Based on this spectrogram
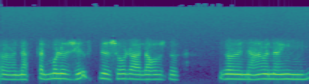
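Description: A woman speaks at a very slow pace in a medium pitch. Her tone is dark and mellow, and the sound is dry and close, with no echo. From Quebec, Côte-de-Beaupré near Quebec City. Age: 60s. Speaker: interviewee with visual impairment. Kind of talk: interview.

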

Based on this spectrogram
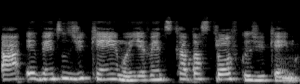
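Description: A woman's high-pitched voice moves with ordinary pitch variation. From Goiás interior, Brazil. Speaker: biologist. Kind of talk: casual chat.

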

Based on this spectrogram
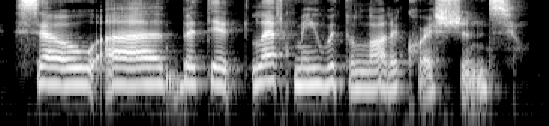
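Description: In an American accent, a woman speaks very slowly at a medium pitch with vocal fry. The recording is very clean, with a silent background. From Texas. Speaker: interviewee sharing family story. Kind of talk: testimony.

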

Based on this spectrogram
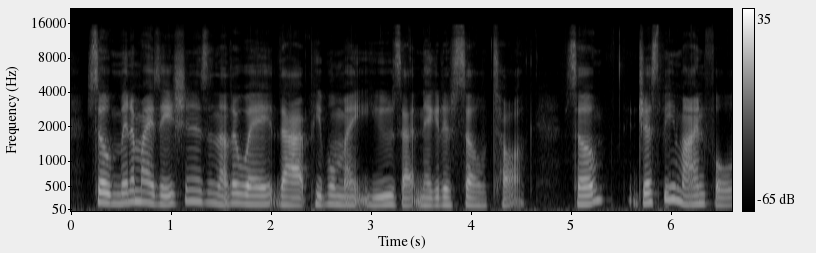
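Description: On a very clean recording with a silent background, a woman with a fairly low pitch uses an ordinary speaking voice at a moderate pace with ordinary pitch variation. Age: 20s. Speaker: podcast host, counselor in training. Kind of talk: solo podcast monologue on mental health. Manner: casual, conversational.

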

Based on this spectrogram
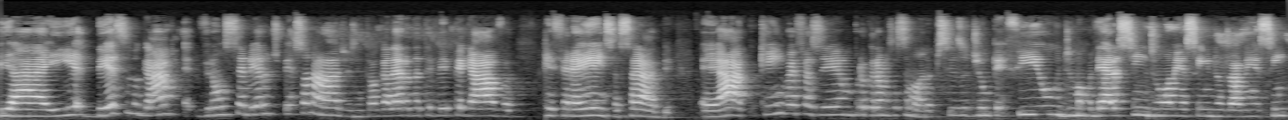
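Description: A woman's fairly high voice at a moderate pace, fairly even in intonation, with big swings in loudness. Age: 40s. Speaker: meditation teacher. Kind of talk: casual chat. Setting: live stream. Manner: talkative.

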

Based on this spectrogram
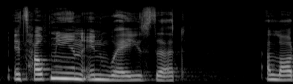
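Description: A plain, everyday voice from a woman, fairly even in intonation, at a moderate pace, on a very clean recording with a silent background. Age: 20s. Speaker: singer-songwriter and producer. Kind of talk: casual chat.

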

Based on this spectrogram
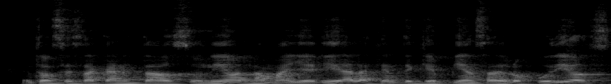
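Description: This man speaks at a fairly high pitch. His intonation is fairly even. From Chile and Israel. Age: 30s. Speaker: podcast guest, former soldier. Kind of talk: casual chat. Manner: halting.

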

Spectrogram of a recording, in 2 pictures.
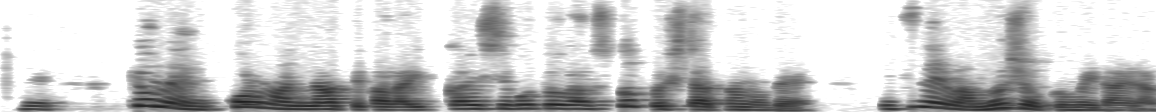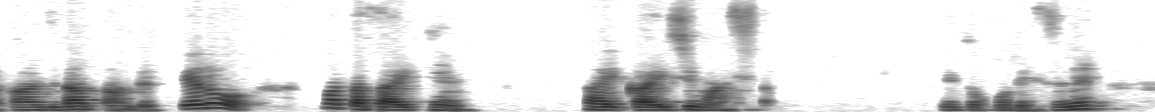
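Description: Using a plain, everyday voice, a woman with a fairly high pitch speaks at a moderate pace, her intonation lively and her loudness swinging widely. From Japan, Hiroshima Prefecture countryside. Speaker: podcast interview guest. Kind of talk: casual interview chat. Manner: casual, frequent fillers.

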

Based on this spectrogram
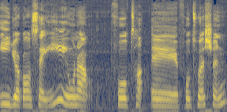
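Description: Over noticeable background noise, a woman with a Puerto Rican accent talks at a fairly high pitch with ordinary pitch variation. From Puerto Rico. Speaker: journalist and podcast host. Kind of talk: interview conversation.

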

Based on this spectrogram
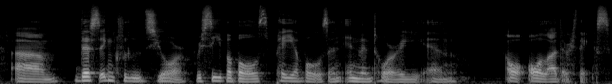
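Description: A woman speaks slowly, at a fairly slow pace, in a very deep, low pitch with a dark, mellow tone and vocal fry. Her pitch varies in an ordinary way on a very clean recording with a silent background. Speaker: accounting tutor and podcast host. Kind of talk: educational podcast lecture.

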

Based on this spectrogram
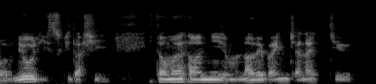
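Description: With vocal fry and lively intonation, a man speaks at a medium pitch in a dry, close sound with no echo. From Japan, Aomori. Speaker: amateur runner and tempura chef. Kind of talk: casual interview. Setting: video call.

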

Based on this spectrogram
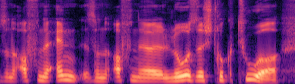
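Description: Heard in a very clean recording with a silent background and a dry, close sound with no echo, a man with an ordinary speaking voice talks at a fairly quick pace, medium in pitch with ordinary pitch variation. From northern Germany. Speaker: podcast host and writer. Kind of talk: casual interview.

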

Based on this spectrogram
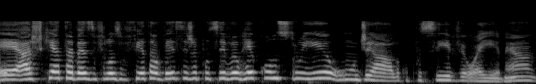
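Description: The speaker has a Brazilian accent. There are hardly any pauses. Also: moderate pace. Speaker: philosopher and professor. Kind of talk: casual interview chat.

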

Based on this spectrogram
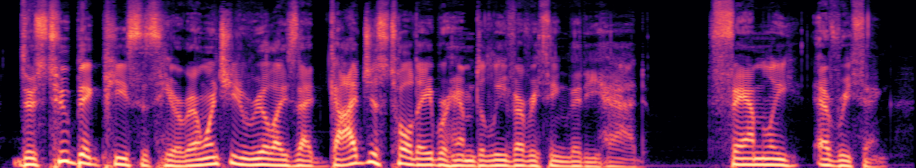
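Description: With lively intonation, a man speaks at a moderate pace in a normal speaking voice on a very clean recording with a silent background. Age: 50s. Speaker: radio talk show host. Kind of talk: political talk radio monologue. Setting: radio studio.

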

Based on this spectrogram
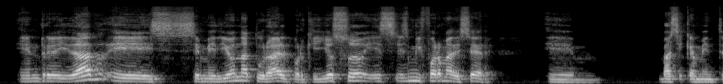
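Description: At a fairly slow pace, a man with a normal speaking voice talks at fairly high pitch with ordinary pitch variation. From Ecuador. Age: 30s. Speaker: comedian. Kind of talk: casual chat.

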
